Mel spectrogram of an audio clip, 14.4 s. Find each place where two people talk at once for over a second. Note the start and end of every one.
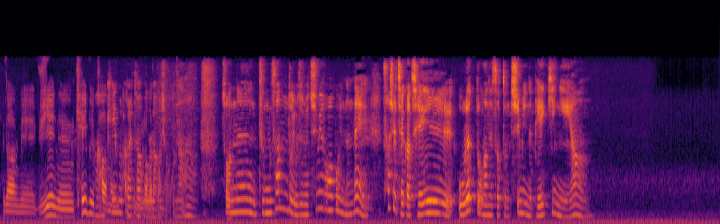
1.9-3.7

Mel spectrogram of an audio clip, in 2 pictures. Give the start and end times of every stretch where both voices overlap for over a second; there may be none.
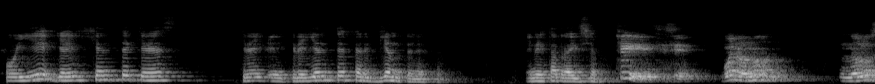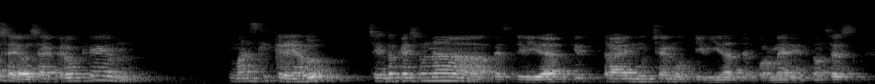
none

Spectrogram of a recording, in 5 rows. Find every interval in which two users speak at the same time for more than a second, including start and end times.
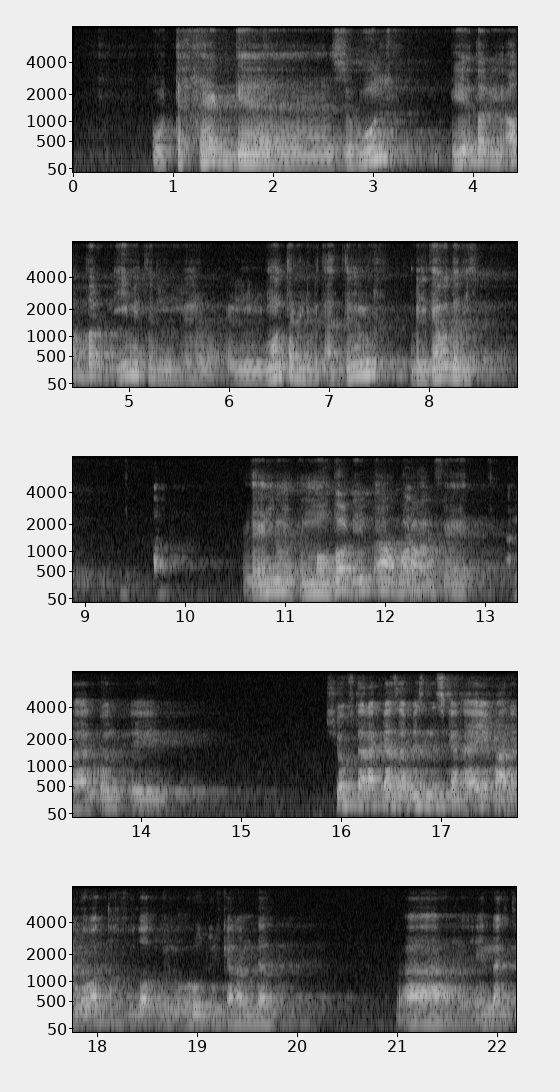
none

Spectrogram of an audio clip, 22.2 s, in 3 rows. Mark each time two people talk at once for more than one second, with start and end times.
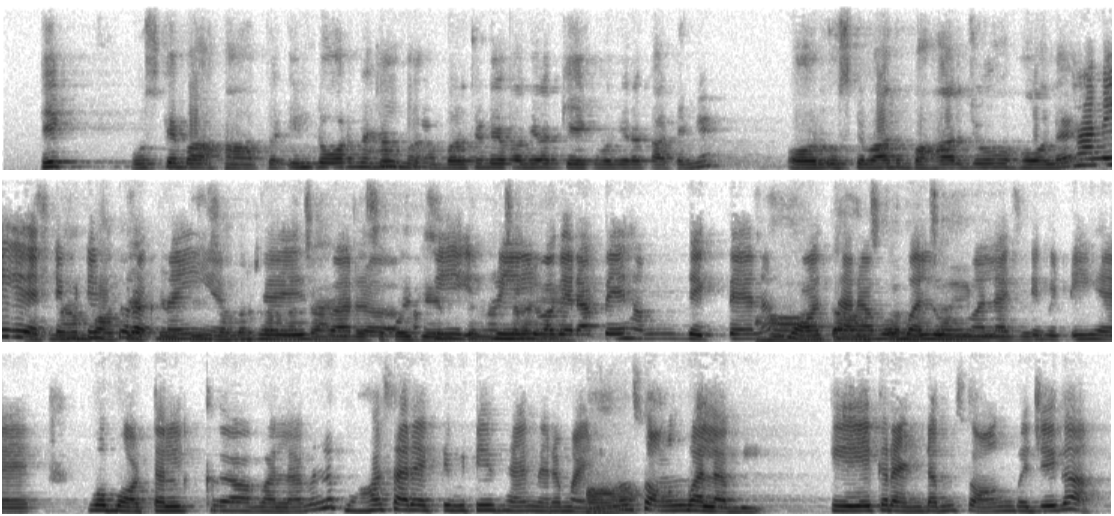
7.6-11.2, 12.4-14.4

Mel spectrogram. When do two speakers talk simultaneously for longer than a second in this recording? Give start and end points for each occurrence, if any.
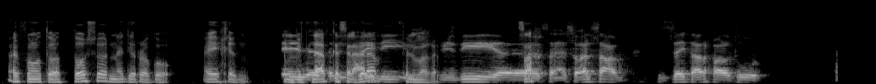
2.8-4.4

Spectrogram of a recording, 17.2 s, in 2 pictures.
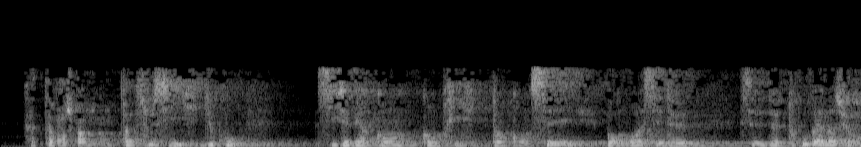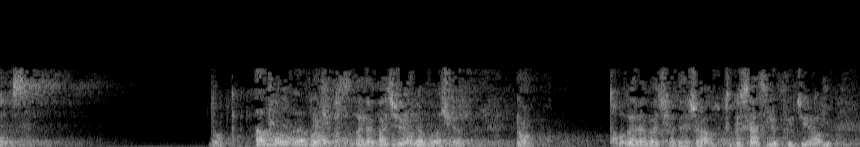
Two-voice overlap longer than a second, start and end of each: none

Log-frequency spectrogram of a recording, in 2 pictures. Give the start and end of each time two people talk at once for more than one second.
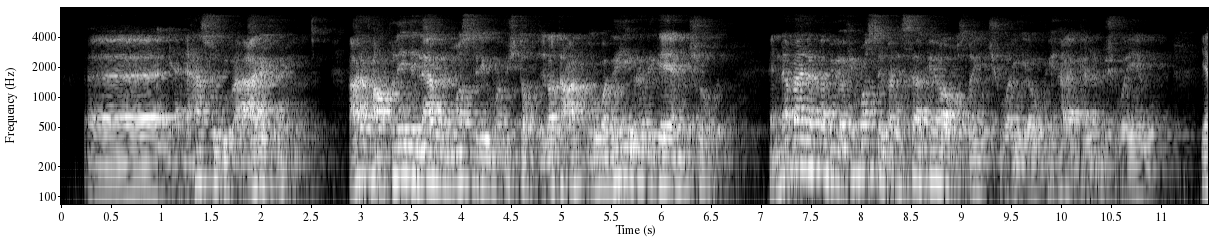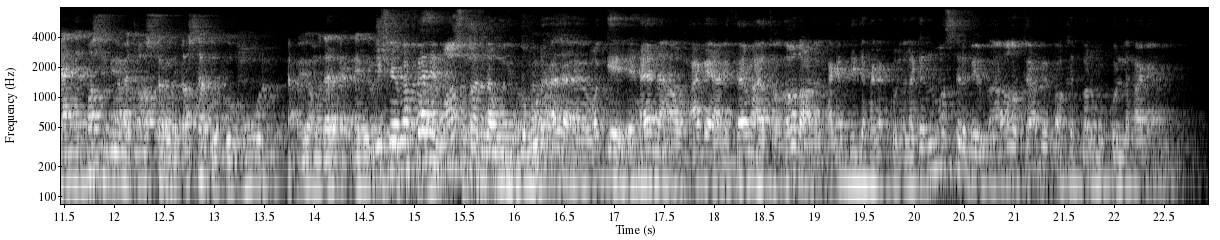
14.6-16.5

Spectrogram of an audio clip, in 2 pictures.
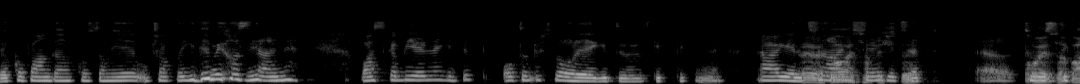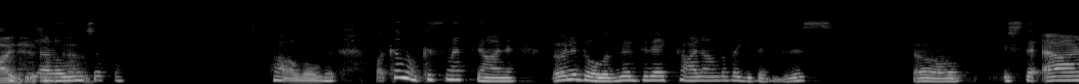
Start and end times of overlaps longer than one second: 8.0-9.2, 10.2-11.7

